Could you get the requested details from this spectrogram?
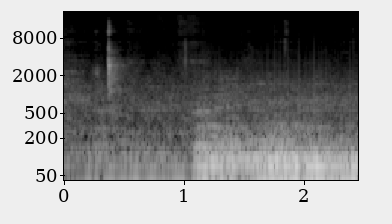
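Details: Water heater after T&P relief valve replacement: pilot lit with button and spark held 30 seconds to a minute, knob turned to on; quiet, then about one second in a soft low roar starts and holds steady as the main burner lights and burns evenly.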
